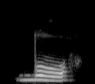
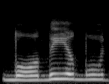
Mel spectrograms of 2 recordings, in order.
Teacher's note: Jadi huruf d itu akan senantiasa tebal dalam kondisi apapun dalam berharakat fathah kasrah atau damah atau disukunkan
